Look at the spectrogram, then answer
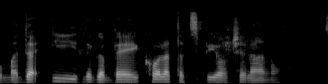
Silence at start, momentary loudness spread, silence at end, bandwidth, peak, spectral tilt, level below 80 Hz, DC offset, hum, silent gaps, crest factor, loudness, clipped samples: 0 s; 8 LU; 0 s; 12.5 kHz; -14 dBFS; -3 dB/octave; -78 dBFS; under 0.1%; none; none; 22 dB; -35 LUFS; under 0.1%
